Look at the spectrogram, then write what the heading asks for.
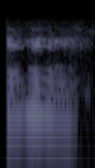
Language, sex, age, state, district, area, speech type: Bodo, male, 18-30, Assam, Baksa, rural, conversation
